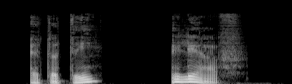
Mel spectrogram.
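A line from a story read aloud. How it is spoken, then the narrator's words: Queen asking. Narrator (Russian): спросила царица юношу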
